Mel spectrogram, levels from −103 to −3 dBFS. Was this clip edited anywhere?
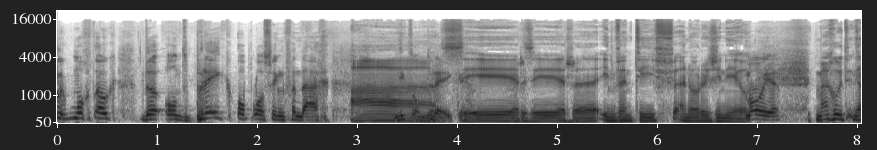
no; 0 cuts

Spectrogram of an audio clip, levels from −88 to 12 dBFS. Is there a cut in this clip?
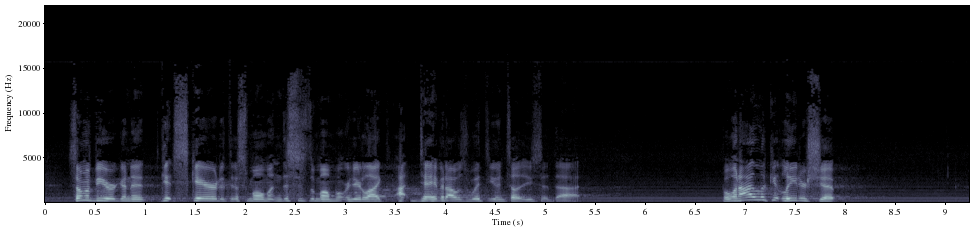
no; 0 cuts

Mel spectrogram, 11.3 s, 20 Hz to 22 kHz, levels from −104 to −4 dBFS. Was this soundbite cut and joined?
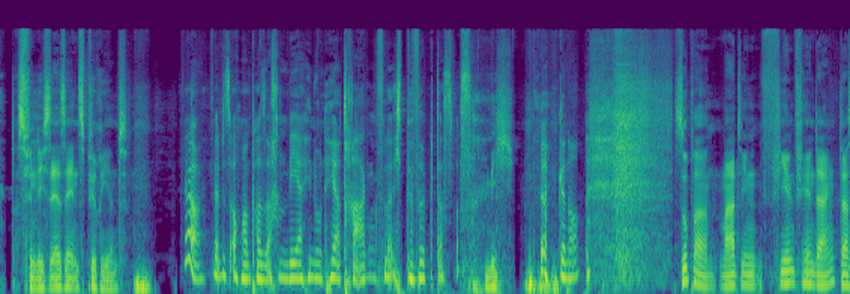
no; 0 cuts

